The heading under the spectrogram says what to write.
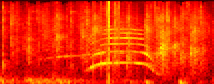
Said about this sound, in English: Welcome. I think we can give her a better round of applause than that.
